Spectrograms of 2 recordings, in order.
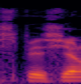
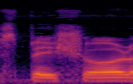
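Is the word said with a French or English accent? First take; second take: French; English. First: The word is said with a French accent. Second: The word is said with an English accent. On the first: The speaker calls it right. "on dit spécial" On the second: The speaker calls it wrong. "on dit pas special"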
